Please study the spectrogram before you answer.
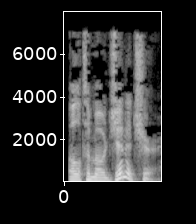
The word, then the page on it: ultimogeniture: British English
